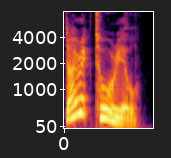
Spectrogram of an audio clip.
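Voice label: "directorial", British English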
